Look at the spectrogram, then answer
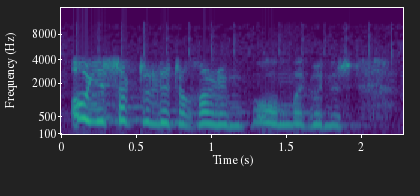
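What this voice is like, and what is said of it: Mrs. Doubtfire impression. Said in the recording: “Now I'm sounding like Mrs. Doubtfire.”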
